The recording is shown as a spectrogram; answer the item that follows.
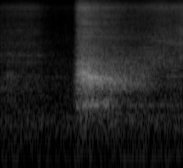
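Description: A man's forceful breath out, starting suddenly about halfway through and tailing off over about half a second.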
